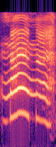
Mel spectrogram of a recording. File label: runaway, Southern Belle; speech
